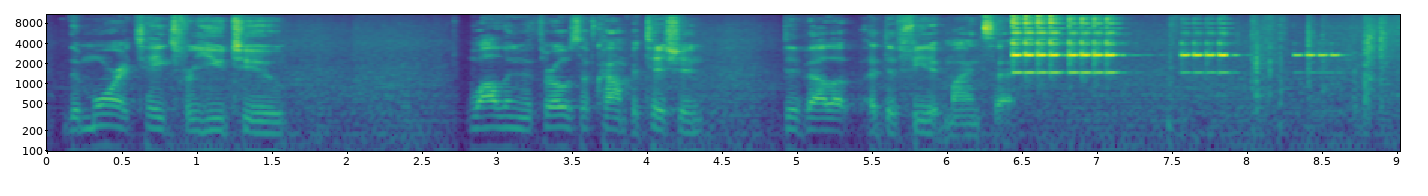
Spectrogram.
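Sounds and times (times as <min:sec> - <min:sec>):
speech: 0:00.2 - 0:01.8, 0:02.8 - 0:06.7
mobile phone going off: 0:06.4 - 0:08.8.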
